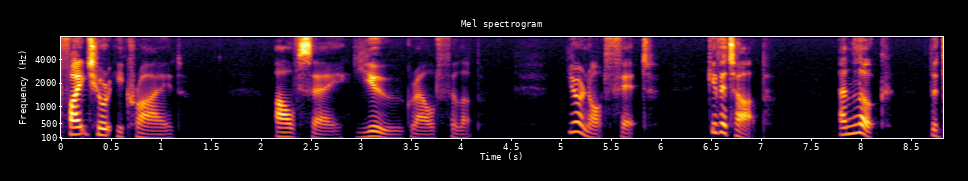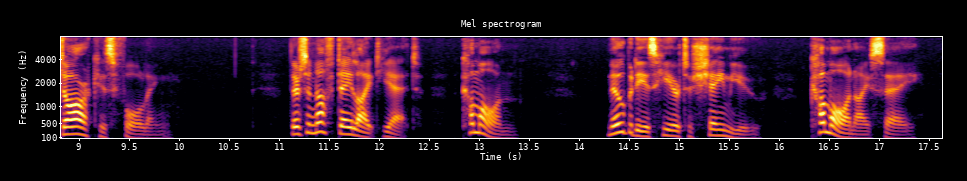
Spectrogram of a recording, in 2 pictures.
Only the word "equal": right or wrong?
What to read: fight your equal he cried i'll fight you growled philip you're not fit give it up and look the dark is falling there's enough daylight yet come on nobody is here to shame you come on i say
wrong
